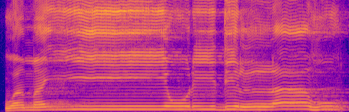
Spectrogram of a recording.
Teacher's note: Wa may nun sukun bertemu ya idgham bi gunnah siap masuk dan mendengung, masuk pada huruf berikutnya yaitu huruf ya dan mendengung selama 2 atau 3 harokat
